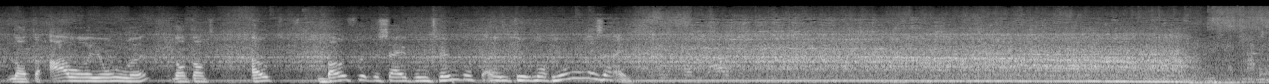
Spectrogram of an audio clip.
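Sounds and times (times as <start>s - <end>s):
blender pureeing asparagus: 0.0s - 12.6s
speech: 0.1s - 6.6s.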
